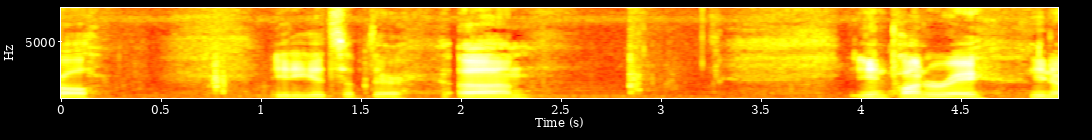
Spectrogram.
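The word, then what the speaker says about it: Pend Oreille: Ponderé is our lake, and it's spelled P-E-N-D-O apostrophe O-R-I-E-L-L-E.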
